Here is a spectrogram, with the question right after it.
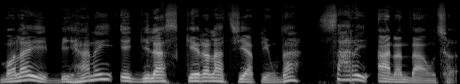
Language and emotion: Nepali, happy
